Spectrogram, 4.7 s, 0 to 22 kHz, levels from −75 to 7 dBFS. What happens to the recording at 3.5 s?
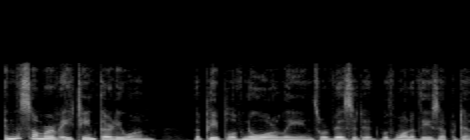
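Nothing goes wrong at 3.5 s: the speech there comes through intact, carried by the Opus call path with its ordinary coding and a top end that stops around 12 kHz.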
